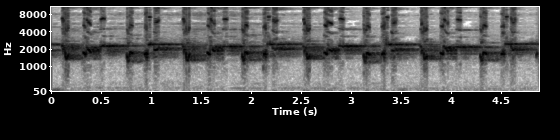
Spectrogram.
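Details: Long rapid Yellow-vented bulbul song played to stir other bulbuls to sing; rich whistled phrases with repeated downward slurs, delivered in an unbroken, evenly paced series.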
